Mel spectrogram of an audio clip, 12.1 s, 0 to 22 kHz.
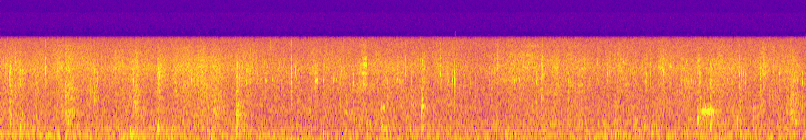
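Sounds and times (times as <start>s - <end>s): faint room noise: 0.0s - 12.0s
small scattered clicks and ticks: 0.0s - 12.0s.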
